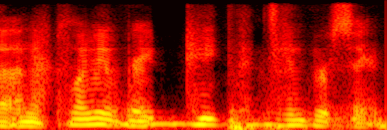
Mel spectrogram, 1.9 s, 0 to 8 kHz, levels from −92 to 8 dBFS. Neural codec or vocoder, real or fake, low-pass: codec, 16 kHz, 1 kbps, FreqCodec, smaller model; fake; 7.2 kHz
